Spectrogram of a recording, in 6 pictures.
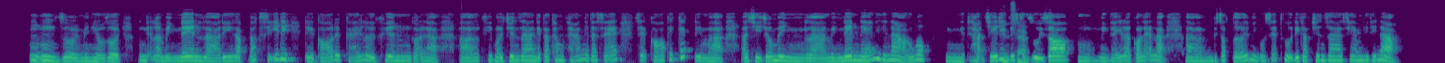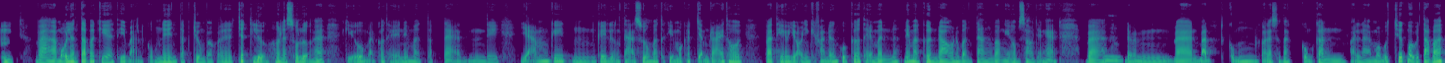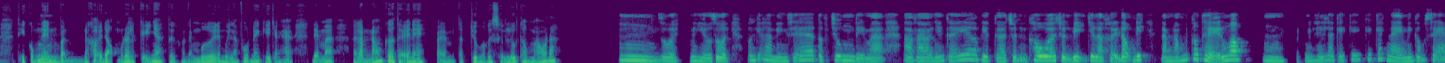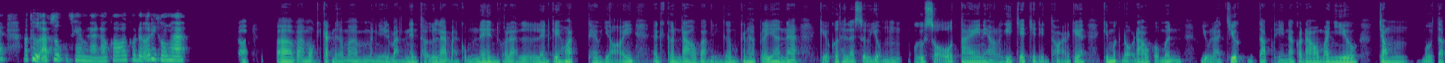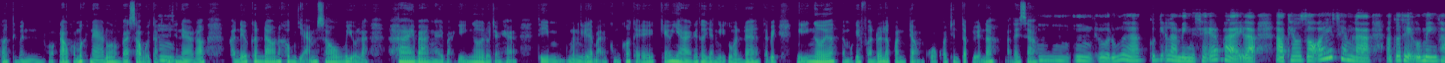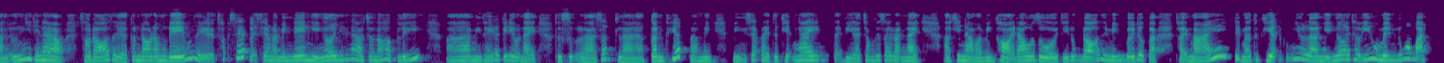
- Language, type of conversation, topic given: Vietnamese, advice, Tôi bị đau lưng khi tập thể dục và lo sẽ làm nặng hơn, tôi nên làm gì?
- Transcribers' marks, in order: tapping; other background noise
